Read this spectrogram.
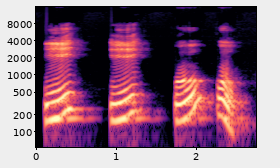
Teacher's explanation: जिन स्वरों के उच्चारण में मुह लगभग बंद रहता है उनको संवृत स्वर कहते हैं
